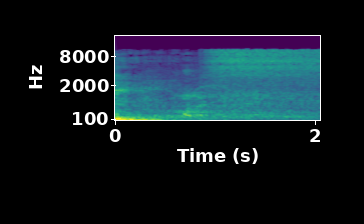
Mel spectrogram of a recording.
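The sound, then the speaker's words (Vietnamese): A long, breathy hiss of air drawn in through pursed lips, demonstrated in a breathing practice for others to imitate, steady for over a second after a brief low thump at the start. “Hít chu cái mỏ lên cho người ta thấy, để người ta bắt chước.”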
